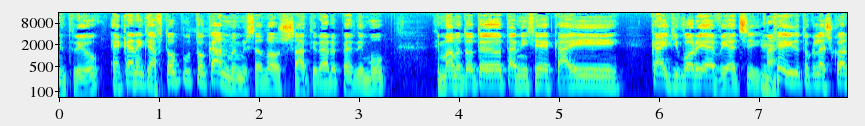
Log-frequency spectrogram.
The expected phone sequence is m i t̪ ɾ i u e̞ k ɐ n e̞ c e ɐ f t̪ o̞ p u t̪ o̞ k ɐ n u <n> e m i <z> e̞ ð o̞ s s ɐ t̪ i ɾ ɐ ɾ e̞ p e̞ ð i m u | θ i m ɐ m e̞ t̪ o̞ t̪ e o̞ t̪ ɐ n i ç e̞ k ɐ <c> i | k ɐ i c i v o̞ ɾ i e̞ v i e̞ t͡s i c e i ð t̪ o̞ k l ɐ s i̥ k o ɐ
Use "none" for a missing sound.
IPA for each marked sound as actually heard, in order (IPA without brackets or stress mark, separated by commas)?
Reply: m, s, none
